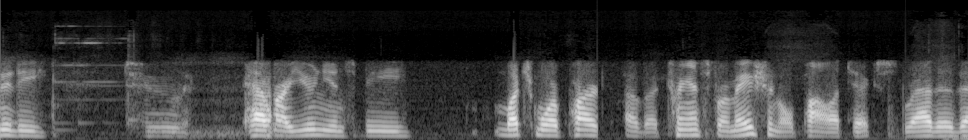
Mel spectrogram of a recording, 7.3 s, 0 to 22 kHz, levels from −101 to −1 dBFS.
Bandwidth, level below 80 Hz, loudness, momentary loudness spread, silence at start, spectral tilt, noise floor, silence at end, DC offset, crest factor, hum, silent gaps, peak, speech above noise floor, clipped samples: 6.8 kHz; -64 dBFS; -21 LUFS; 18 LU; 0 s; -7.5 dB/octave; -63 dBFS; 0 s; under 0.1%; 22 dB; none; none; -2 dBFS; 42 dB; under 0.1%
